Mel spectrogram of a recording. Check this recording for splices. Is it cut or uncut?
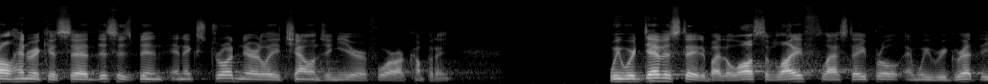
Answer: uncut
